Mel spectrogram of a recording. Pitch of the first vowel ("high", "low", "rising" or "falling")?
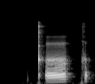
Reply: rising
